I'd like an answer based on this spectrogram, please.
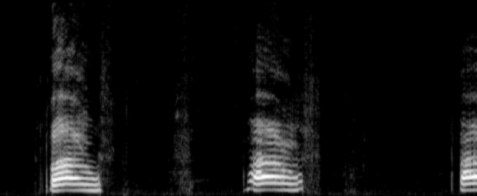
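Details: Three cat meows at steady two-second spacing, each bright and nasal with a flat, slightly wavering pitch, the last one cut off at the end; nothing else audible.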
